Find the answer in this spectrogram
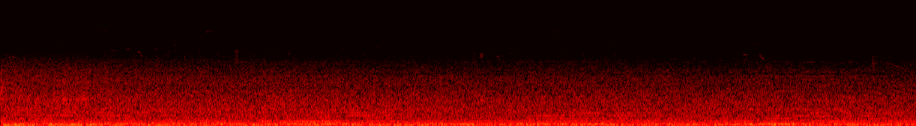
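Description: Steady low rumble of a freight train heard from a distance.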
